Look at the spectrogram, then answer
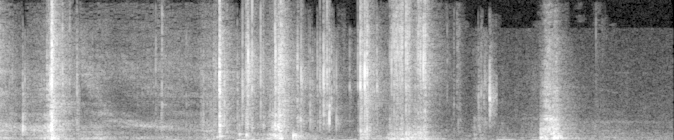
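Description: Adhesive tape peeled and torn away from the filter of an AROEVE air purifier, a run of close, crinkly ripping bursts with short pauses between pulls.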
